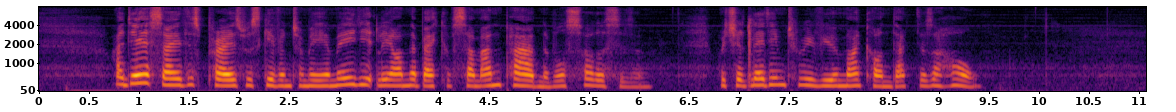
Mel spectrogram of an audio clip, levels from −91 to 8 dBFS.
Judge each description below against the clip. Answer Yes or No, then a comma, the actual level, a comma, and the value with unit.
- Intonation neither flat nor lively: No, narrow, 2.3 semitones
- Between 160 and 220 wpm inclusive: No, average, 145 wpm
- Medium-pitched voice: No, high, 205 Hz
